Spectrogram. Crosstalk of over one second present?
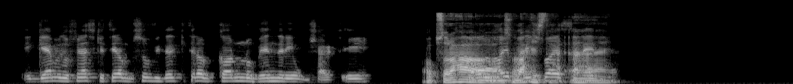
Yes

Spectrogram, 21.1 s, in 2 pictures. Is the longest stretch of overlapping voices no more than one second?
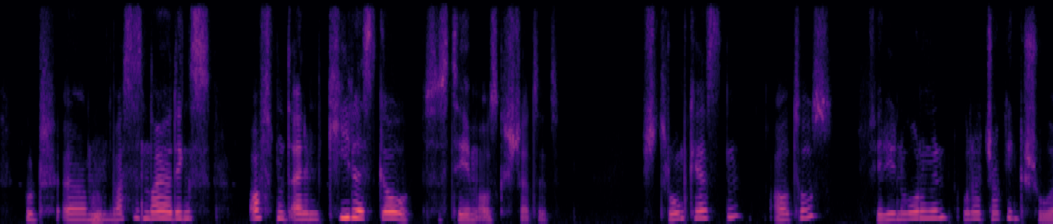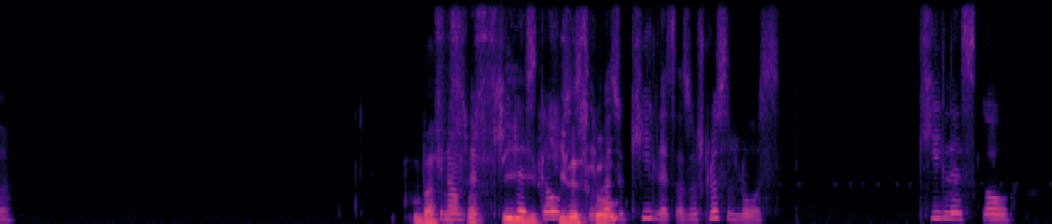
No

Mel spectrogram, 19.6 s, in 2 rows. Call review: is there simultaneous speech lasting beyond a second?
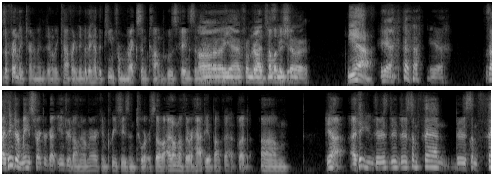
Yes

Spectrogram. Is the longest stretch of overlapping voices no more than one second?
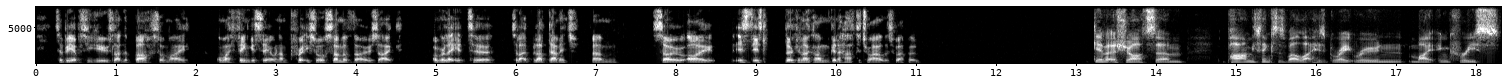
Yes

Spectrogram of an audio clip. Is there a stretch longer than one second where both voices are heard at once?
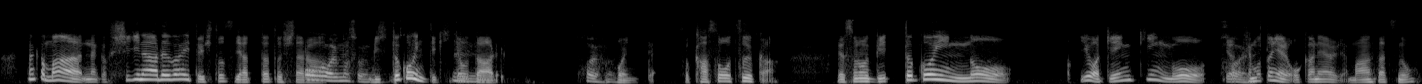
No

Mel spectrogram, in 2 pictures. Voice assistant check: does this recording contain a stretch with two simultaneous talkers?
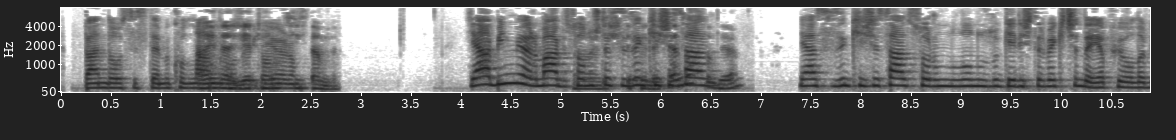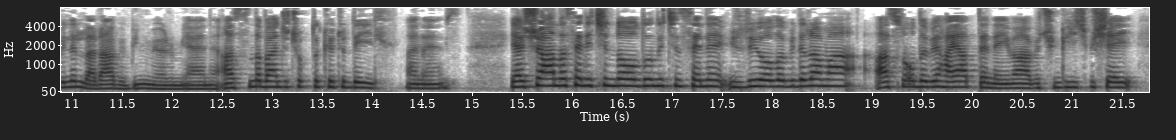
Yes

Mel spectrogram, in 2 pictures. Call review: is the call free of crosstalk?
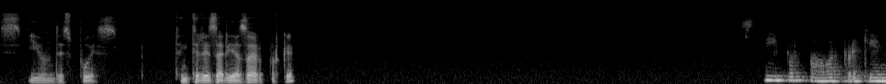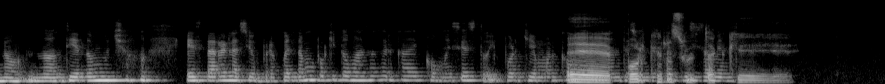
No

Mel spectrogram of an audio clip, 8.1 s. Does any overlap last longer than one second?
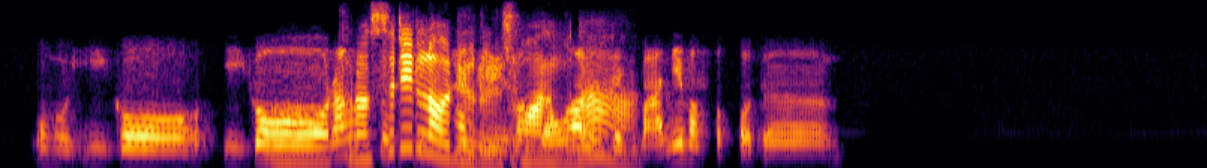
Yes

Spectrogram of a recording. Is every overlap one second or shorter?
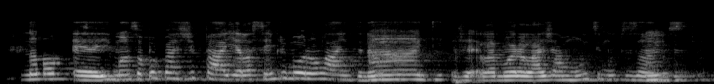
Yes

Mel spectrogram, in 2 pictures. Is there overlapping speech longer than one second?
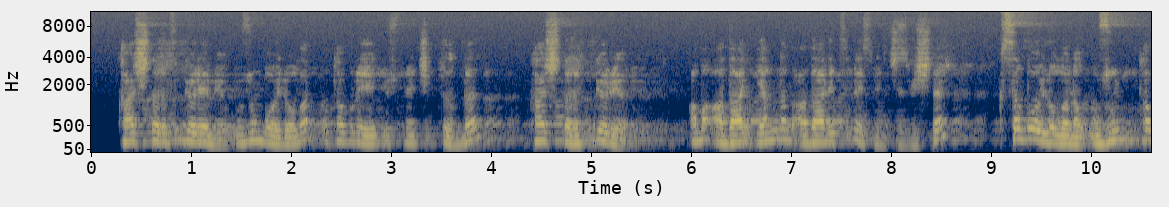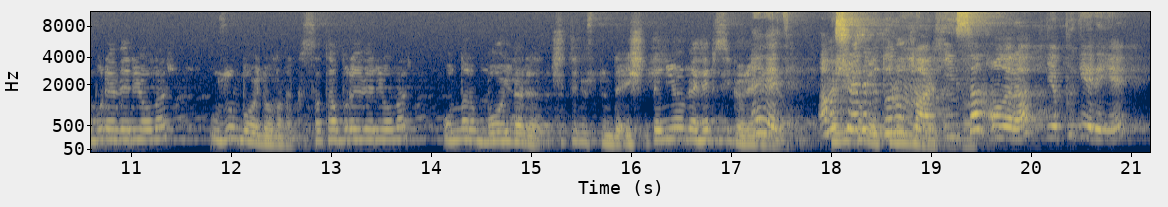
Yes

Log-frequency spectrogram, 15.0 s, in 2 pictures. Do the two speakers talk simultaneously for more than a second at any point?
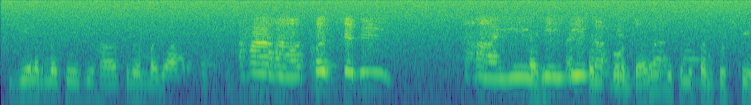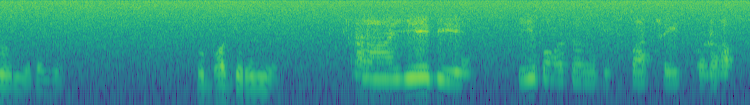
Yes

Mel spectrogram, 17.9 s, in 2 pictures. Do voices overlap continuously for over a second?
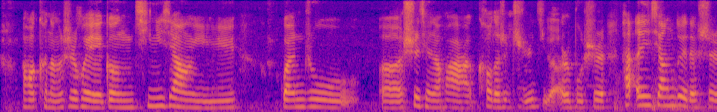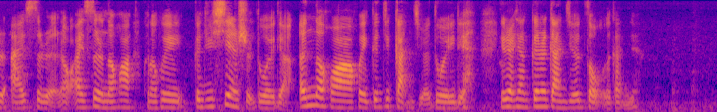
No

